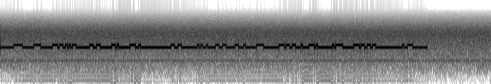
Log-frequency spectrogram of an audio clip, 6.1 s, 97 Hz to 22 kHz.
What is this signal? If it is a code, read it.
RTTY (45.45 baud, 170 Hz shift), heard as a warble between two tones, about 1120 Hz centre, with radio static and a steady whistle near 450 Hz. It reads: … SIGNIFICO CHE LA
